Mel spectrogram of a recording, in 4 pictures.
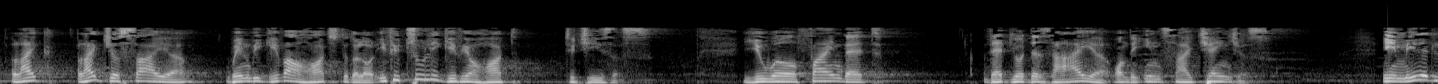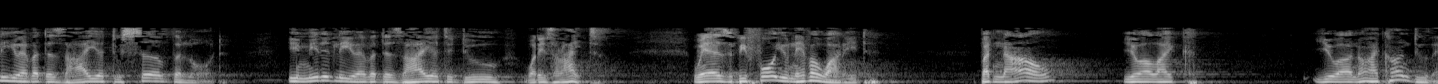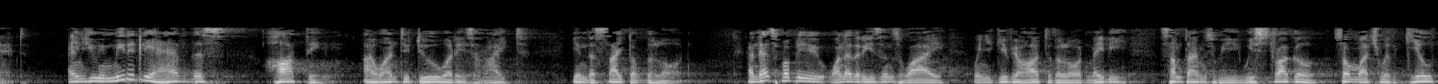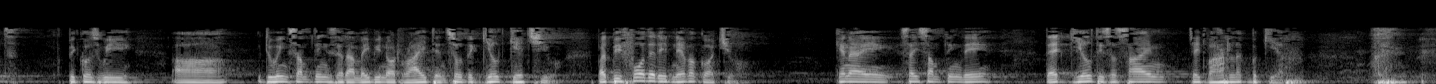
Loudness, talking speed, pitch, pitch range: -20 LUFS, 150 wpm, 115 Hz, 105-130 Hz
